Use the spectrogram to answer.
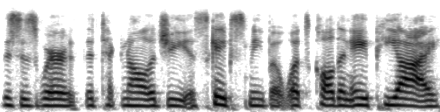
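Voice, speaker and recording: Against a quiet background, a woman speaks at a fairly quick pace with medium pitch and fairly even intonation, in a dry, close sound with no echo. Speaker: compliance professional at a pharmaceutical company. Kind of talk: panel discussion. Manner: loud.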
